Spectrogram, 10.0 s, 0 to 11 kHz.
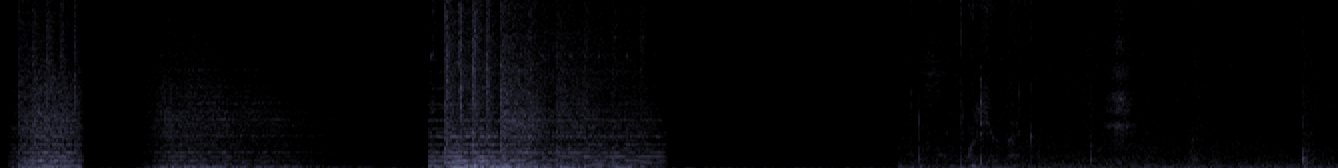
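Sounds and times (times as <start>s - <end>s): soft indistinct whispering: 6.8s - 8.6s.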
